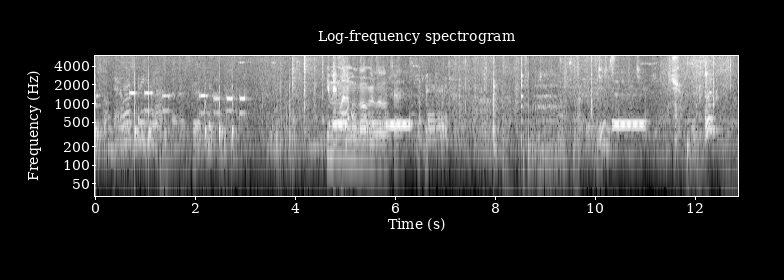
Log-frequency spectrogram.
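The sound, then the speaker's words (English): A few short electronic keypad tones beep as a phone number is dialed to call in a witness at a House Committee on Health Care hearing, heard in brief bursts over people talking. “Why don't you guys come up while we listen to the phone call?”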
